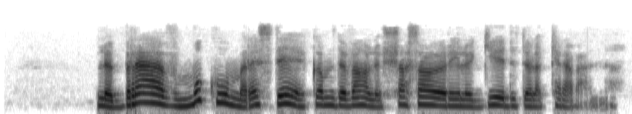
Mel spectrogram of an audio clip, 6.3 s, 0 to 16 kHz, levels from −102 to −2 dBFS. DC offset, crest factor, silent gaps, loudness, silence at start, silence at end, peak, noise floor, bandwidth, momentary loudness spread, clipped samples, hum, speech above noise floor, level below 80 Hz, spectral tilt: under 0.1%; 18 dB; none; -18 LUFS; 0.95 s; 0.45 s; 0 dBFS; -78 dBFS; 7.6 kHz; 13 LU; under 0.1%; none; 60 dB; -62 dBFS; -7.5 dB/octave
